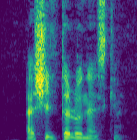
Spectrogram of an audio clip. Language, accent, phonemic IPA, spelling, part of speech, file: French, France, /a.ʃil.ta.lɔ.nɛsk/, achilletalonnesque, adjective, LL-Q150 (fra)-achilletalonnesque.wav
- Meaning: of Achille Talon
